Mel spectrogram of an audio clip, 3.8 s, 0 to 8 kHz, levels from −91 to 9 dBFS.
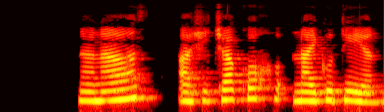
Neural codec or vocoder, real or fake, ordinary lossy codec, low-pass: none; real; Opus, 64 kbps; 7.2 kHz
